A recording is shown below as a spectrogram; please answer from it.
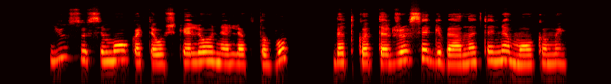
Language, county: Lithuanian, Šiauliai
